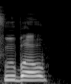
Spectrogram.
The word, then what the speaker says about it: Fubo: Well, I think the answer here now, Derek, is probably, is it pronounced Fubo? Fubo subscription. – I do believe so.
